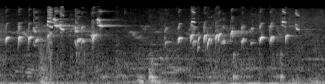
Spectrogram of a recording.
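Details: A European goldfinch gives subsong babbling, a quick, bright twittering of high chirps and liquid trills in rapid bursts, with a few soft low thumps beneath.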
